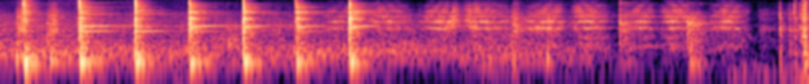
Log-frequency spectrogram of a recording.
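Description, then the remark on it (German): Sharp metallic hammer blows ring out as silver is forged into spoons the old-fashioned way, about seven strikes in a steady rhythm with bright ringing tones, then lighter, irregular tapping and clinks follow. “Jeg laver smykker, og så smier jeg skjeer fra den på den gammeldagse måten.”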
